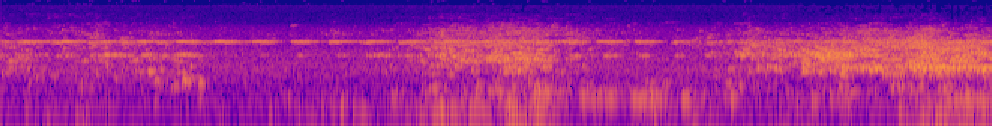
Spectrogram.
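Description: Cars drive past on a multi-lane road outdoors.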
